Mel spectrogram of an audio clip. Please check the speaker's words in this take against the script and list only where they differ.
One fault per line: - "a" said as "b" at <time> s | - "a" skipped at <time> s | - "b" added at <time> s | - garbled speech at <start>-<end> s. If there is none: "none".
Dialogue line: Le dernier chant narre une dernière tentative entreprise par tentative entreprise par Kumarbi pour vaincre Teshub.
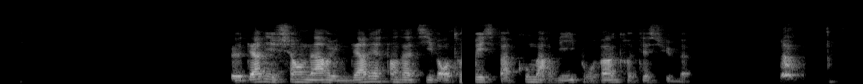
- "tentative entreprise par" skipped at 5.2 s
